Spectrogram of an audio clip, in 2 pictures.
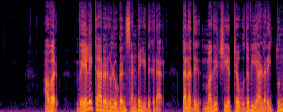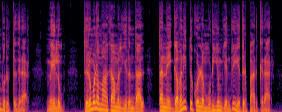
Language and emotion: Tamil, neutral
